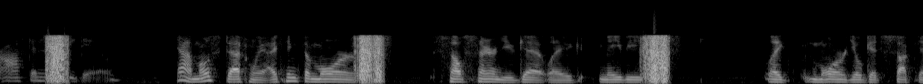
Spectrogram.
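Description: From 0.40 to 0.76 s, a wireless microphone noise hit swishes in as the radio signal fades.

From 1.60 to 1.81 s, just before "most definitely i think", lost AMR speech frames make the decoder repeat old settings. The sound smears and fades out over about 160 ms, which fits eight lost frames.

Static bursts again from 3.42 to 3.96 s, after "definitely i think the".

At 4.44 to 4.50 s, a brief 40 ms dip fits two lost frames.

A last noise hit runs from 6.22 to 6.88 s, after "you get like".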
